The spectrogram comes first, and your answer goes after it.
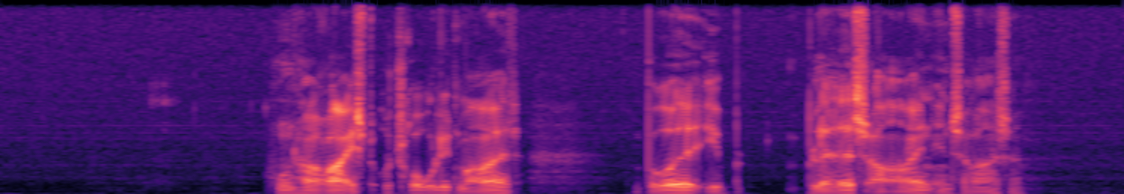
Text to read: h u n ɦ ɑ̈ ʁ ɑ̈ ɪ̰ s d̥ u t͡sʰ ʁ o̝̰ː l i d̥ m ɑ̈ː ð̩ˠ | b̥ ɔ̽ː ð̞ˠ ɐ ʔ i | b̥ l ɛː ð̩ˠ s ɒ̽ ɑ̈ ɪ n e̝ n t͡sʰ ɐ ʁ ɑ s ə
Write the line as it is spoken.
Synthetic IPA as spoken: h u n ɦ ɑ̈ ʁ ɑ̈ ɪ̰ s d̥ u t͡sʰ ʁ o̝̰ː l i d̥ m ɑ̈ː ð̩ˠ | b̥ ɔ̽ː ð̞ˠ ə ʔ i | b̥ l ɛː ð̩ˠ s ɒ̽ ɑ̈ ɪ n e̝ n t͡sʰ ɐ ʁ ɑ s ə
